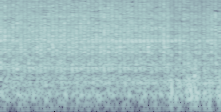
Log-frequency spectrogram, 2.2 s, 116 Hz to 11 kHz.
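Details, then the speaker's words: Isuzu Panther New Royal 2000 diesel, 189,000 km, engine recently rebuilt, bonnet open: crisp, even diesel clatter at steady idle, no uneven beats or extra knocking; healthy engine, no blow-by. "Ini mobil sehat, gak ngobos, mesin Sip."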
